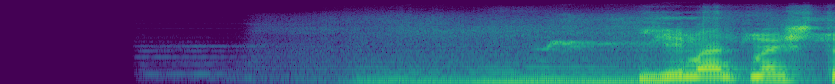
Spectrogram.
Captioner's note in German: Im Hintergrund Naturgeräusche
